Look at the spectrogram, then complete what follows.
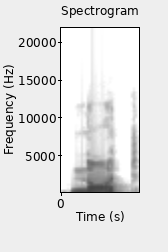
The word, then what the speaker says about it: knot: Sound is same, दोनों की sound same है, प्रोनाउंसिएशन सेम है, हील हील, तो यहाँ पर इसको हम सर्कल नहीं करेंगे। Then नॉट एंड नोट, okay, KNOT नॉट, गांठ बांधना, और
